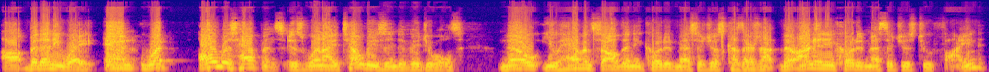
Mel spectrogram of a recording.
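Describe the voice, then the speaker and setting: Blunt man in his seventies, husky. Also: mid-range voice, normal speed. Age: 70s. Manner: blunt, dismissive, repeats himself. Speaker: host. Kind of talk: casual monologue to an online audience. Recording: muffled lo-fi audio.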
